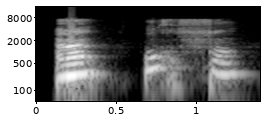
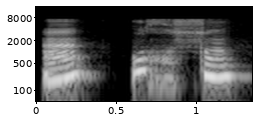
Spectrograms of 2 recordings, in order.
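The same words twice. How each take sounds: First: Loud, high, slow word presentation; emphatic dictation. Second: Slow, higher repeat at normal volume; measured dictation. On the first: Teacher announcing a word to a pupil, loud emphatic dictation. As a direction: call the new word out slowly and strongly. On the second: Teacher repeating a word for a pupil, measured dictation. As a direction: repeat it slowly without pushing the volume. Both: Shown as a demonstration.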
